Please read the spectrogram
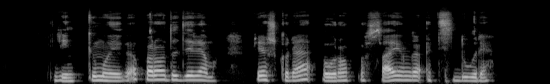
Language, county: Lithuanian, Kaunas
